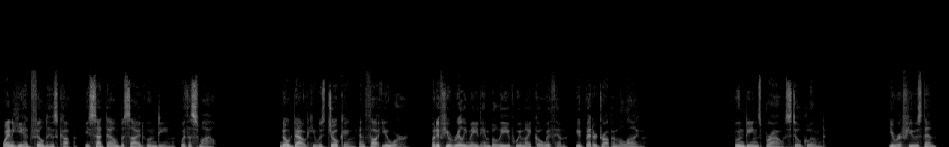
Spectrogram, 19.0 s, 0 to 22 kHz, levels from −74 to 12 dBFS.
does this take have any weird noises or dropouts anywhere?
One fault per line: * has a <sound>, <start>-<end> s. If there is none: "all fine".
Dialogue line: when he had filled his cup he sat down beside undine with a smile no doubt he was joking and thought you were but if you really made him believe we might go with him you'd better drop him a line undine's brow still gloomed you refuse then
all fine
